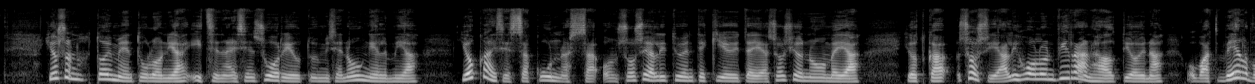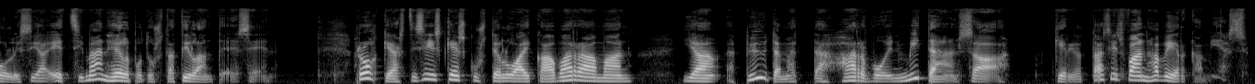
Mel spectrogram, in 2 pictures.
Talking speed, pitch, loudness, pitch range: 80 wpm, 160 Hz, -21 LUFS, 145-205 Hz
